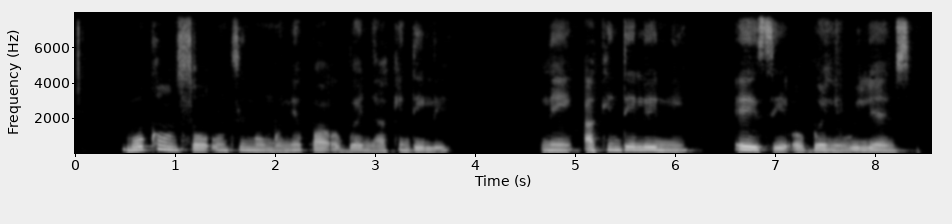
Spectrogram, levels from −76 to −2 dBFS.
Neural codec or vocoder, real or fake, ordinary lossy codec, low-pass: codec, 16 kHz, 4 kbps, X-Codec, HuBERT features, trained on balanced general audio; fake; none; none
